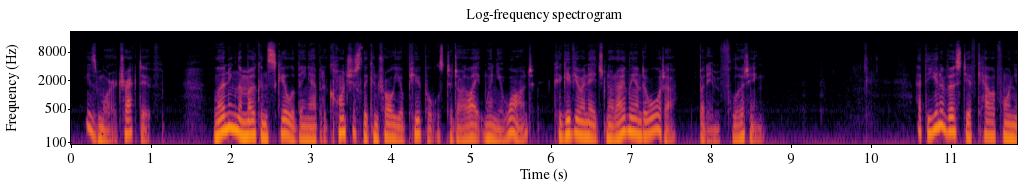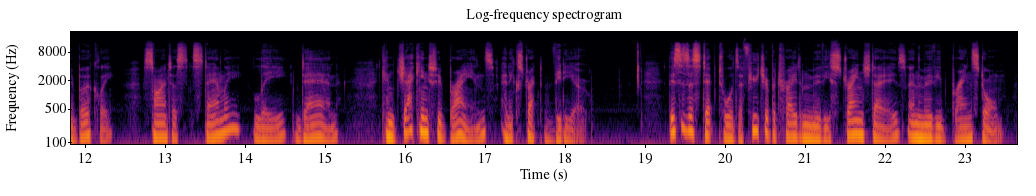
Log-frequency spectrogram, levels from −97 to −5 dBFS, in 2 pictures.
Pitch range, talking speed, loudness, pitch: 105-140 Hz, 165 wpm, -40 LUFS, 115 Hz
